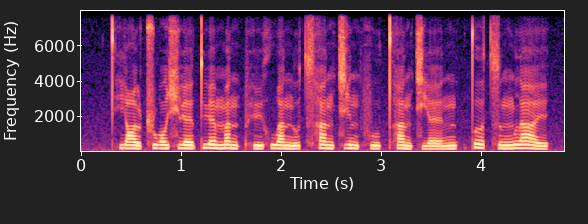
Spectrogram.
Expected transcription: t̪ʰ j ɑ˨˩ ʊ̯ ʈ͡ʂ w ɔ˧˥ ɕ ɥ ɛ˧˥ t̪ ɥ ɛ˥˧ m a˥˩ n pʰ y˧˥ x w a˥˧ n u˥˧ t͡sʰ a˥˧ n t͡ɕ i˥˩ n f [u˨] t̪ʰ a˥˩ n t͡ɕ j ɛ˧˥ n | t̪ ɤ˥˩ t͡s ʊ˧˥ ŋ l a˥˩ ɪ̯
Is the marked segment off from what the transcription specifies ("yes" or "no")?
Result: yes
